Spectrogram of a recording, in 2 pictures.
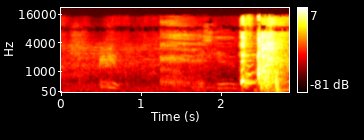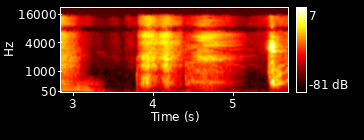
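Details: Black woman's sneezing fit, looped edit, tagged allergic rhinitis: a soft intake of breath, then a loud sneeze with a voiced tail and the sharp start of another, amid snorts and throat clearing.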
